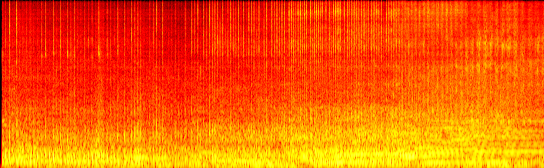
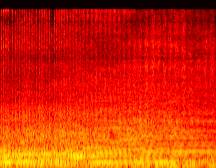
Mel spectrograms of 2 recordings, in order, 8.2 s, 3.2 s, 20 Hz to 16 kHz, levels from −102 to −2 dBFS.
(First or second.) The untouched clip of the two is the second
